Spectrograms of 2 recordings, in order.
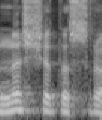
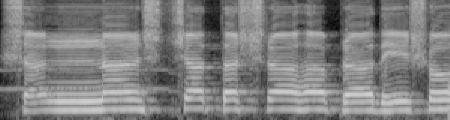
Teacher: शब्द बनाते हैं तो नत श्र हो रहा है क्यों क्योंकि विसर्ग के आगे है च तो च से जब जुड़ेगा तो क्या होगा तालव्य श का वहां पर उच्चारण होता है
